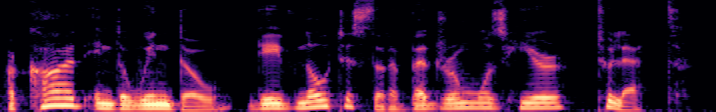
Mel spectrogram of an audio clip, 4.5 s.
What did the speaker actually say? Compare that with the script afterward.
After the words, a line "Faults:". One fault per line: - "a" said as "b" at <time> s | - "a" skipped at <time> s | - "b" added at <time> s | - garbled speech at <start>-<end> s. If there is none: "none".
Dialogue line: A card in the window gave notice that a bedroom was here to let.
A card in the window gave notice that a bedroom was here to let.
Faults:
none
